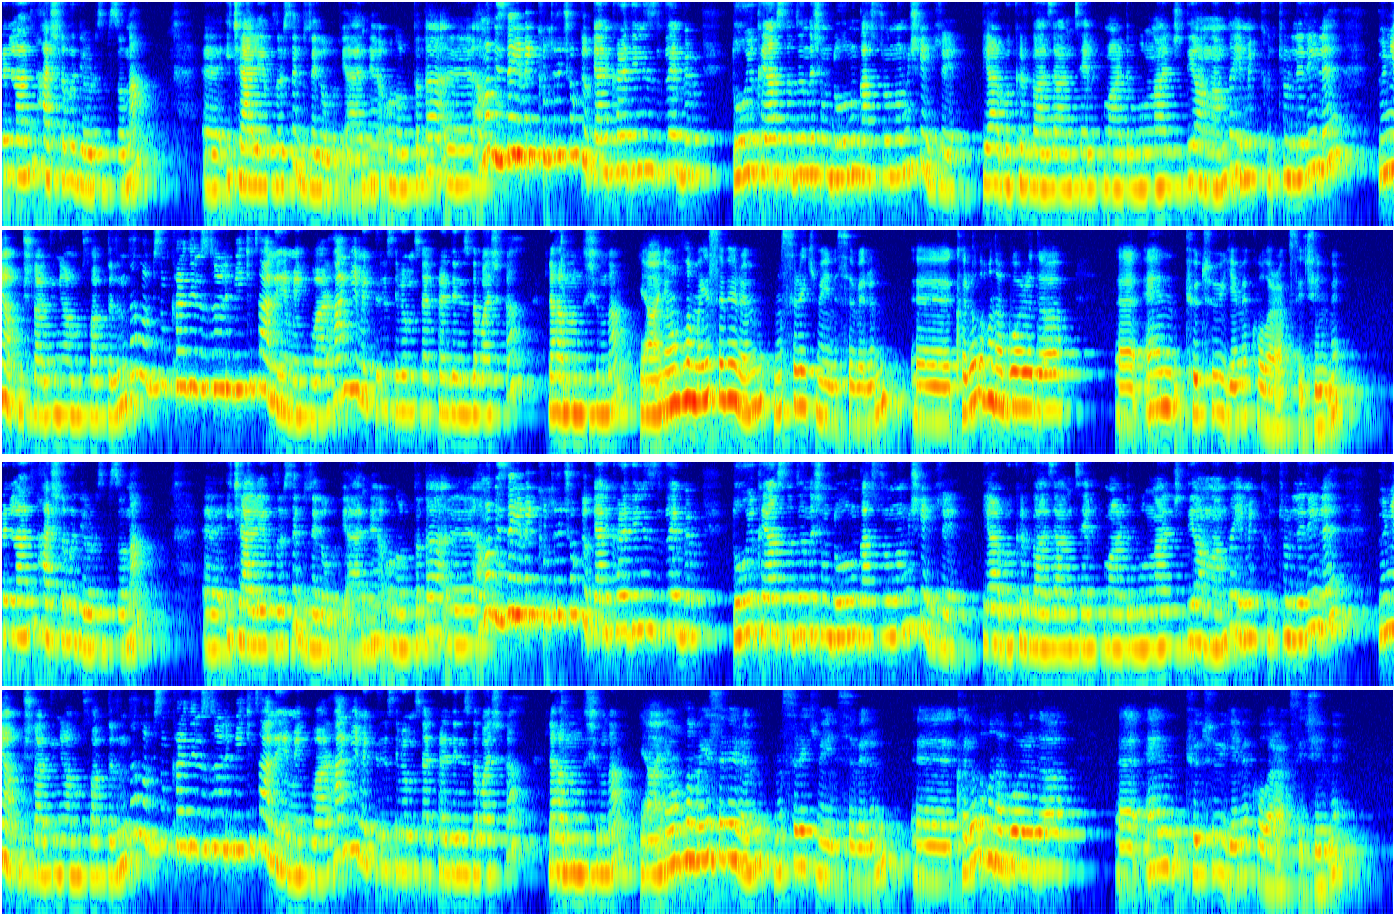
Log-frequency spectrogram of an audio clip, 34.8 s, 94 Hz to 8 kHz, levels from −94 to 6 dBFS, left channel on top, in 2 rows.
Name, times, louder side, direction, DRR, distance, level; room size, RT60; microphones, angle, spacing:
voice 1, 0.0-1.7 2.5-8.7 9.1-11.9 12.3-16.7 17.2-23.8 24.2-25.1, left 2 dB, 45° left, -2 dB, 1.8 m, -26 dB
voice 2, 25.4-30.7 31.3-34.1, left 5 dB, 85° left, 8 dB, 0.4 m, -22 dB
8.4 x 2.9 x 5.0 m, 0.84 s
head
